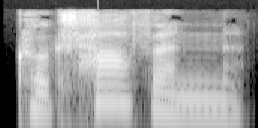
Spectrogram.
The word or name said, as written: Cuxhaven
